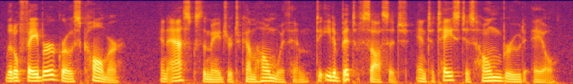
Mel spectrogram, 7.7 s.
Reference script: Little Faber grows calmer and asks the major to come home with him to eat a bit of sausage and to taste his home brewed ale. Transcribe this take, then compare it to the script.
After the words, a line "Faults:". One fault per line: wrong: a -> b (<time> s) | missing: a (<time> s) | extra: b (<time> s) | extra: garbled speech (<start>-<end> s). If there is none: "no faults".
Little Faber grows calmer and asks the major to come home with him to eat a bit of sausage and to taste his home brewed ale.
Faults:
no faults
